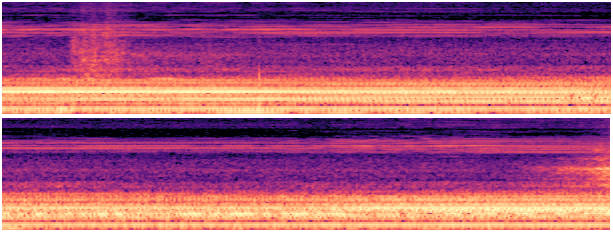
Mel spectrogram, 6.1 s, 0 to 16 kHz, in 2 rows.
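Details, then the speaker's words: 2006 Yamaha GP1300R jet ski after top-end rebuild and engine install, on a temporary battery: steady, even electric hum from the bilge pump with no grinding or rattle, running normally. "that's the bilge pump it'll turn off in a minute gauge working"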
